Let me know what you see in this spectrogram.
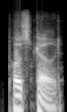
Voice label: "postcode", American

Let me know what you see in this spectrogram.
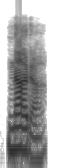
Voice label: "naira", Indian

